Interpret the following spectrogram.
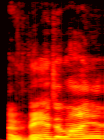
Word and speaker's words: Evangelion: out how to say Evangel Evangelion is how you say it. It's been a while since I've seen it, but hold on. You know what? I'm just say Evangelion. Just tell me if I'm saying it wrong.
